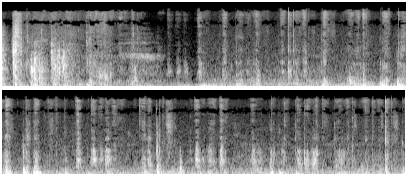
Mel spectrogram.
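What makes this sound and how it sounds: An open glossy paper magazine lies flat on a desk while a hand with long nails turns a page, making a bright crinkling rustle. A wooden stick then scratches and traces over the printed text page with soft, dry, continuous scraping strokes. Occasional louder taps rise above the quiet scratching.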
